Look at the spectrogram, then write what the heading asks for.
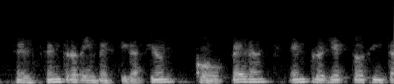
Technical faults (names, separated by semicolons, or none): AMR rate drop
